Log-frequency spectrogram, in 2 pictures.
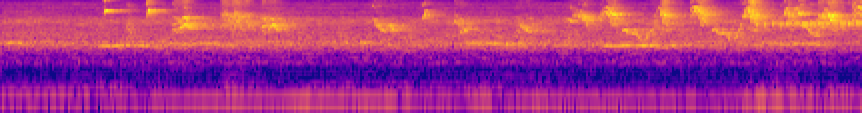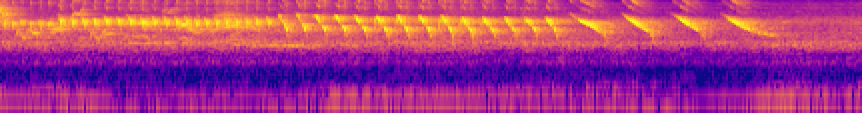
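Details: Belgian canary, a loud singer stretching its song several times: scattered high chips, then a sustained trill of rapid repeated notes, finishing with steep downward sweeps.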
